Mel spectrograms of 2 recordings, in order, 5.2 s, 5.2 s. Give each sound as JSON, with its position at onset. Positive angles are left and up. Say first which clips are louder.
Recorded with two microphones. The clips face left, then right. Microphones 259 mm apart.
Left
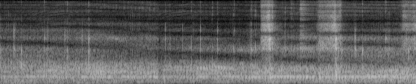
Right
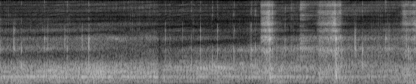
{"t": 0.0, "sound": "a motorcycle", "louder": "right 3 dB", "side_deg": -15}
{"t": 3.3, "sound": "chopping", "louder": "left 4 dB", "side_deg": 5}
